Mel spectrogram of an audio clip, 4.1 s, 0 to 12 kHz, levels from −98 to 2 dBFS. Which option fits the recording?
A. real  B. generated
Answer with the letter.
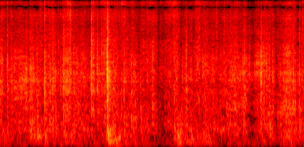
A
